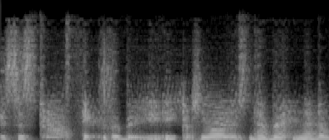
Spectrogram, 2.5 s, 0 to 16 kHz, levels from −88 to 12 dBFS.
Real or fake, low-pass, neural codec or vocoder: fake; 14.4 kHz; codec, 44.1 kHz, 0.9 kbps, DAC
